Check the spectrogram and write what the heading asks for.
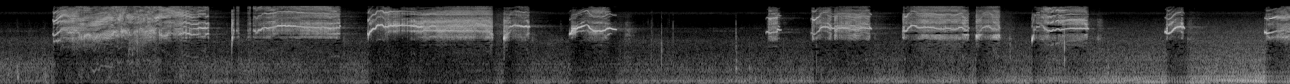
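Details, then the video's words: Young monkey calling out to its mother for help, crying in a run of loud, shrill, whistled squeals, each lasting about half a second to a second, coming back-to-back with short gaps and some wavering in pitch. "Little monkey crying asks for help from mother"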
